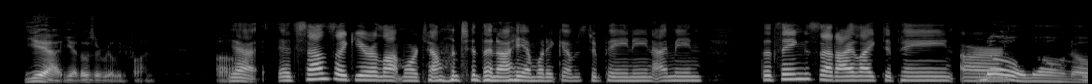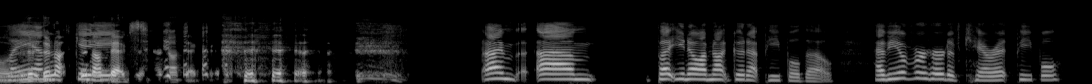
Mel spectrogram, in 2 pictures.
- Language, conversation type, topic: English, unstructured, What hobby makes you lose track of time?
- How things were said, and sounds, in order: laughing while speaking: "talented than I am"; drawn out: "landscapes"; laugh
